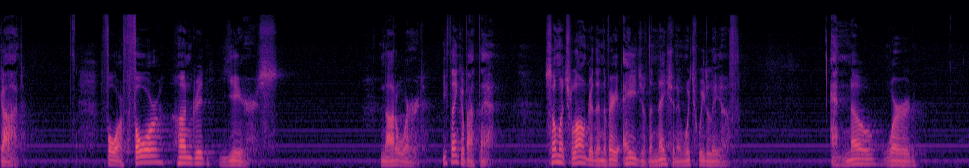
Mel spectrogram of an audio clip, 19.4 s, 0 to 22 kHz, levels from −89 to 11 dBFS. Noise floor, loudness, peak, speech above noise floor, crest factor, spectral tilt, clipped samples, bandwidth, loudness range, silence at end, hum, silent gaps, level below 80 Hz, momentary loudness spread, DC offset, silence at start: -60 dBFS; -33 LUFS; -10 dBFS; 28 dB; 24 dB; -5.5 dB/octave; under 0.1%; 15.5 kHz; 9 LU; 0.85 s; 60 Hz at -60 dBFS; none; -60 dBFS; 20 LU; under 0.1%; 0 s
